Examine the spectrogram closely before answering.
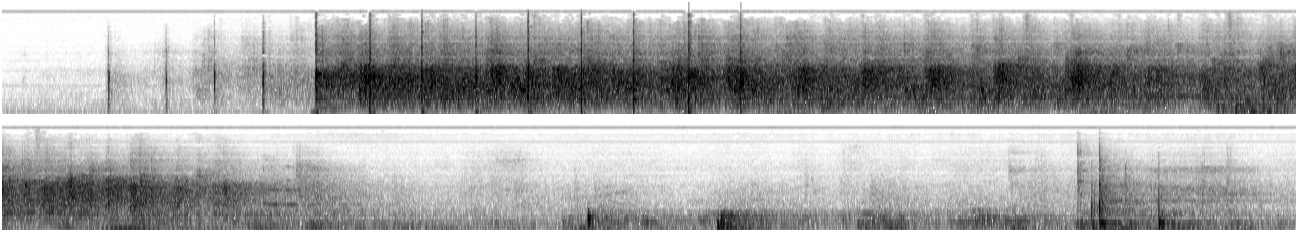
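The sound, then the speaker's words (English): Audience applause welcomes a poet to the stage, swelling quickly into a steady wash of clapping that holds for several seconds, then thins out and fades, with a few scattered thumps afterward. “And so I'd like to bring Tamba up first, and so if you give him a welcome.”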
